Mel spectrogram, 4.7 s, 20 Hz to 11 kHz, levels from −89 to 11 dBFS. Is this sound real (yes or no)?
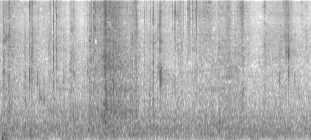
no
